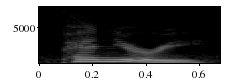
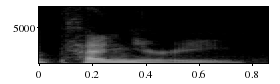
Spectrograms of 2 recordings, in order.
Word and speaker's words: penury: How do you pronounce it? Penory. Penuri. Yeah. Penery. Penury. Or penuri. I I've never heard that word before.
